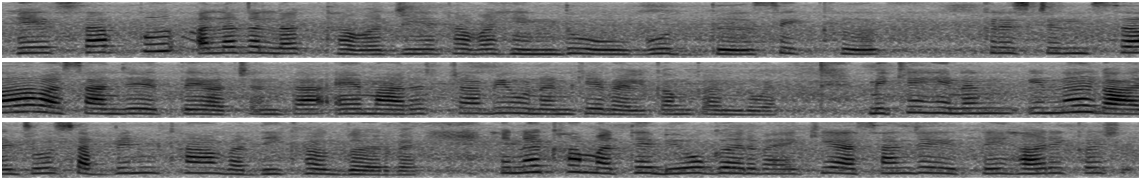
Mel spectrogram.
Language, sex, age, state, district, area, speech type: Sindhi, female, 30-45, Maharashtra, Mumbai Suburban, urban, spontaneous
